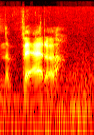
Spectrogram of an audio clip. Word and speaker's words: Nevada: They totally pronounced that wrong. That's so wrong. Yeah, totally. It's Nevada.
